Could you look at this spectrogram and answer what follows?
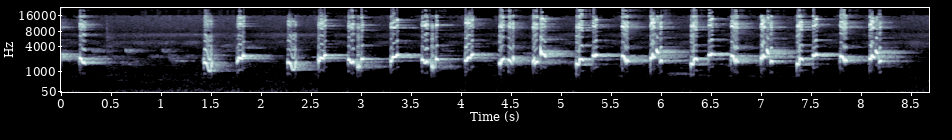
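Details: Sooty-headed bulbul (trucukan) lure song intended to make wild birds answer. After a brief opening note, short liquid whistled phrases with sharp attacks repeat steadily, about two per second.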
